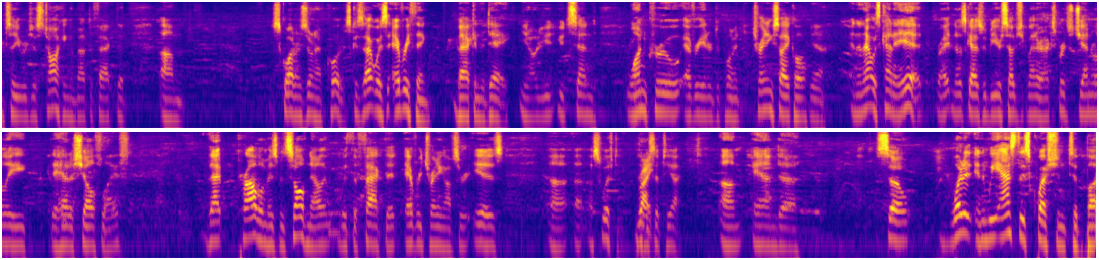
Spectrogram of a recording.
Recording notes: Live from Tailhook.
